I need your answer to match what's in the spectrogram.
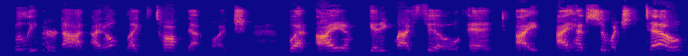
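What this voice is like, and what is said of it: Hoarse voice. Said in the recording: “I'm hoarse. I can hardly barely talk. My voice is hoarse, you know. It's getting hoarse right now.”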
